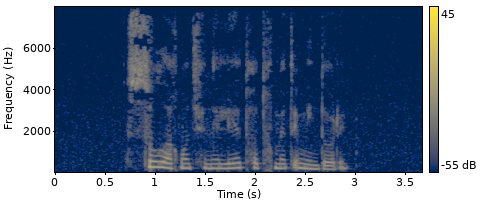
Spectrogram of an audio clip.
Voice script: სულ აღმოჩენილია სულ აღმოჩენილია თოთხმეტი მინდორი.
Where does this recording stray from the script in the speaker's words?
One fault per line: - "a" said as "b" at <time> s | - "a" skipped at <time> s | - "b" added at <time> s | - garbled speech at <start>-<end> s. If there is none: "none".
- "სულ აღმოჩენილია" skipped at 1.9 s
